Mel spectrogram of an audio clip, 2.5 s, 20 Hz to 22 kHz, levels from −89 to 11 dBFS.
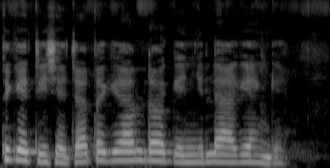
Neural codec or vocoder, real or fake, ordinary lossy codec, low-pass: none; real; none; none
